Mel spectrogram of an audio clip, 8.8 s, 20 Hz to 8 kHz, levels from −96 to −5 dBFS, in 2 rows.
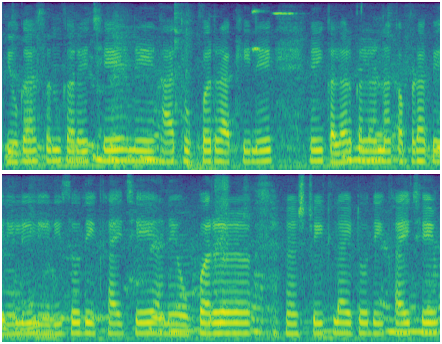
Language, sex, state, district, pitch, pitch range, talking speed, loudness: Gujarati, female, Gujarat, Gandhinagar, 185 Hz, 180-190 Hz, 155 wpm, -15 LUFS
